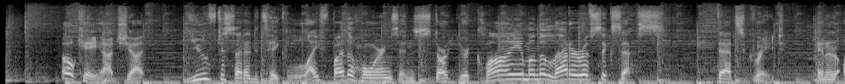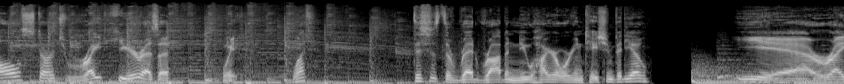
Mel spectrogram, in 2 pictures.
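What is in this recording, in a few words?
American English elearning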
